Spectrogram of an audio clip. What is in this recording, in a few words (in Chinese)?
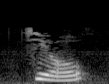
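"九", Mandarin Chinese; chinese-flashcards; hsk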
